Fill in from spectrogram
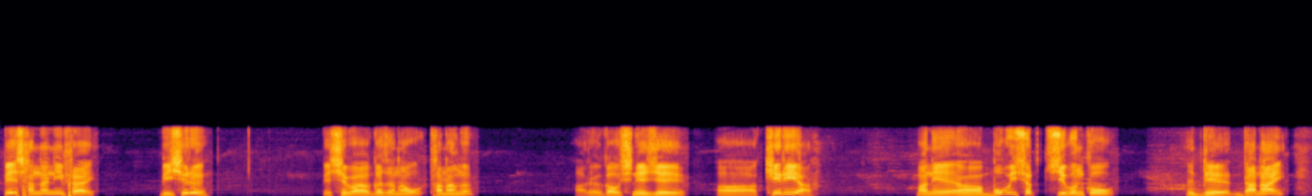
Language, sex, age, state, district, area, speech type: Bodo, male, 60+, Assam, Chirang, rural, spontaneous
